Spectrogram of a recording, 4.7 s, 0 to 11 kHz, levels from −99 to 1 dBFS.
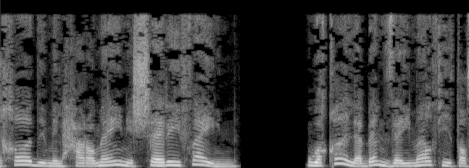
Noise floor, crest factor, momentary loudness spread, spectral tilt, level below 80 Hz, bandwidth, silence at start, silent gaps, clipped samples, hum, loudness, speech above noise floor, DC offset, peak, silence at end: under -90 dBFS; 16 dB; 6 LU; -5.5 dB/octave; -66 dBFS; 10.5 kHz; 0 s; 2.41-3.04 s; under 0.1%; none; -22 LUFS; over 68 dB; under 0.1%; -6 dBFS; 0 s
